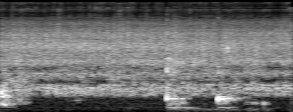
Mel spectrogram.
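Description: Fennel seeds and a little crushed salt sizzle in hot oil in a pan for an okra tamarind-chili curry, a steady close frying hiss with two brief stirring clinks near the end and no talk.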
